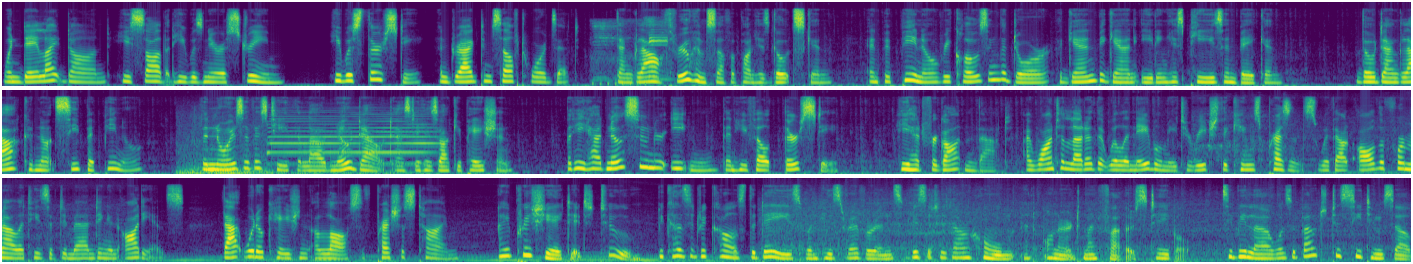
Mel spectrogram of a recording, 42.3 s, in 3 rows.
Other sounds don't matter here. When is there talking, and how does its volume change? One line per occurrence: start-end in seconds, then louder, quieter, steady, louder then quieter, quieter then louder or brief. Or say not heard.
0.0-42.2 steady.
